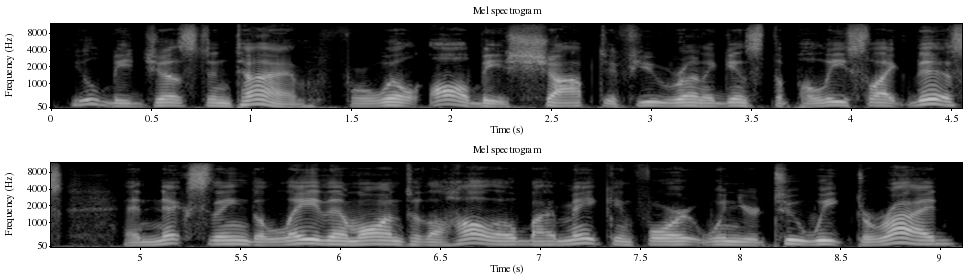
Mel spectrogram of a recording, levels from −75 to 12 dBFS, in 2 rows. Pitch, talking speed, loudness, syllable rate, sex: 120 Hz, 250 wpm, -20 LUFS, 5.2 syllables/s, male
